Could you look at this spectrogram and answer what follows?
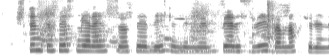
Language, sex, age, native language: Icelandic, female, 13, Icelandic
